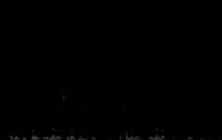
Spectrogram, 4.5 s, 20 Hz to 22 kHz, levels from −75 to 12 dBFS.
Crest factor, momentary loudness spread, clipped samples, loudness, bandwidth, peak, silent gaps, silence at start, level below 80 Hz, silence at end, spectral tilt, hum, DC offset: 16 dB; 10 LU; under 0.1%; -62 LUFS; over 20 kHz; -46 dBFS; none; 0 s; -74 dBFS; 0 s; -5 dB/octave; none; under 0.1%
